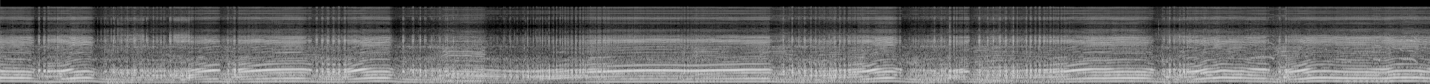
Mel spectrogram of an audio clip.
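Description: Small two-stroke youth motocross bike engine heard close up from the bike-mounted camera, revving up and dropping back again and again as the throttle is worked, with one longer steady pull about halfway through.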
